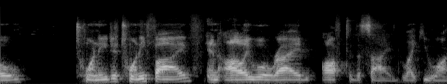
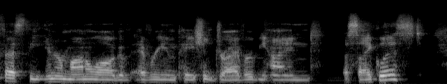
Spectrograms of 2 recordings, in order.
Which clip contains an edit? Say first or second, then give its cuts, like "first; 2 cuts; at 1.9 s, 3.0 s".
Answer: first; 1 cut; at 2.0 s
